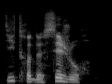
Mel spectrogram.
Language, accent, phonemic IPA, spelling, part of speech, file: French, France, /ti.tʁə d(ə) se.ʒuʁ/, titre de séjour, noun, LL-Q150 (fra)-titre de séjour.wav
- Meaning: residence permit, green card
